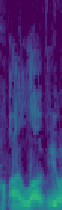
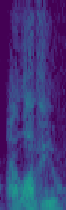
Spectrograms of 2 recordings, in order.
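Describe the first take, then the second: First: Said in the usual way. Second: "I love you" dropped much softer and low; almost swallow "I love you"; the soft take that was too quiet to hear. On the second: Acted. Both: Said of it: "complained last week that I said it too low".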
